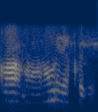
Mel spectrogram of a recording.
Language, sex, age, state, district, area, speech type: Odia, female, 45-60, Odisha, Sambalpur, rural, conversation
